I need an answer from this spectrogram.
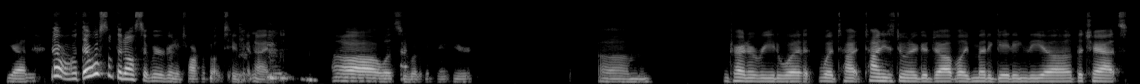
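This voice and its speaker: A woman's voice: low-pitched, expressive, normal speed, warm tone, clean tone, no room sound. A woman hosting a casual live stream about space weather, rambling with many restarts and laughs.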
